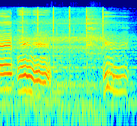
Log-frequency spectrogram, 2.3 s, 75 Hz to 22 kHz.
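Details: Two short, high-pitched wailing cries from a newborn boy, separated by a pause, with soft music behind. He was born to a mother in a high-risk pregnancy unit, weighs 3 lb 15 oz, and is large for gestational age.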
